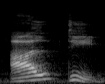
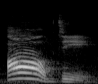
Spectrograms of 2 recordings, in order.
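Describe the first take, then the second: First: "Aldi" with an open German ah, AHL-dee; German pronunciation. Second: "Aldi" with a rounded aw, AWL-dee; English pronunciation. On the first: Vlogger demonstrating the store name for viewers, German pronunciation. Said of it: "So, German pronunciation". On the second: Vlogger demonstrating the store name for viewers, English pronunciation. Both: Shown as a demonstration.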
